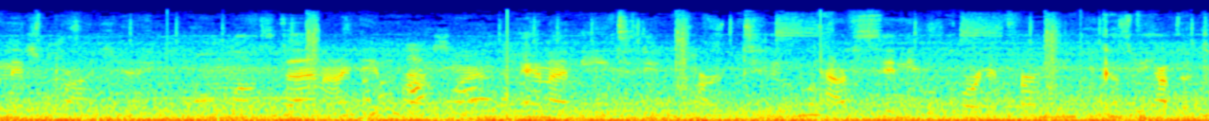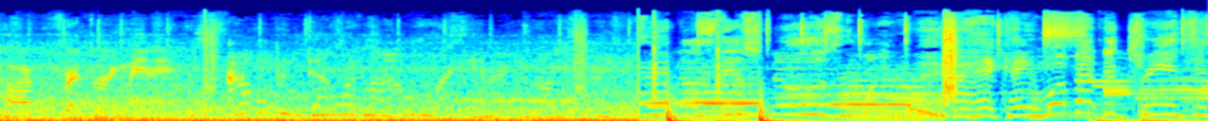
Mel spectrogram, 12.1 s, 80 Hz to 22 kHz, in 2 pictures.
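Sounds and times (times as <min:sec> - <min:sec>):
bus engine drone from inside: 0:00.0 - 0:09.8
hip hop music: 0:00.0 - 0:12.0
voices: 0:00.0 - 0:12.0.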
